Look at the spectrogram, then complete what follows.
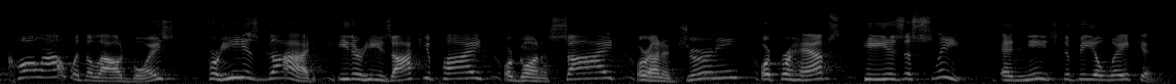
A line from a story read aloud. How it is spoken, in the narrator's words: Elijah mocked them and said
